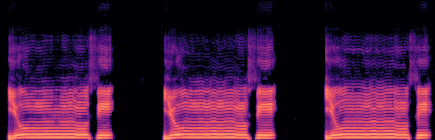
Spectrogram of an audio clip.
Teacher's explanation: sepertimana pada kalimat yunfiquun ya di nun matinya inilah yang ditahan. Yunfi yunfi yunfi tuh di an-nya dulu tahan yunfi jangan lama-lama ya tidak yunfiquun.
